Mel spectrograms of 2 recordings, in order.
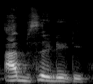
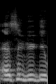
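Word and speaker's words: absurdity: उनको बोलना एसिडिटी नहीं, एब्सर्डिटी। समझें? थोड़ा प्रोनाउंसिएशन भी सही रखना। कहीं आप एब्सर्डिटी की एसिडिटी बोल रहे हो तो एसिडिटी नहीं बोलना, ठीक है?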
